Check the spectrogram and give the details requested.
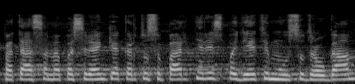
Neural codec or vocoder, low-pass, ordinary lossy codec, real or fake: none; 10.8 kHz; AAC, 48 kbps; real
